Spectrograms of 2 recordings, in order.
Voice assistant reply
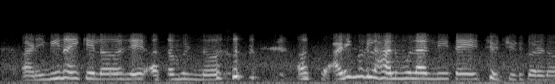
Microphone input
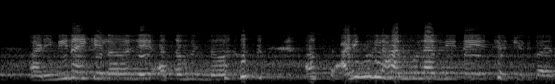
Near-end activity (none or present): none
